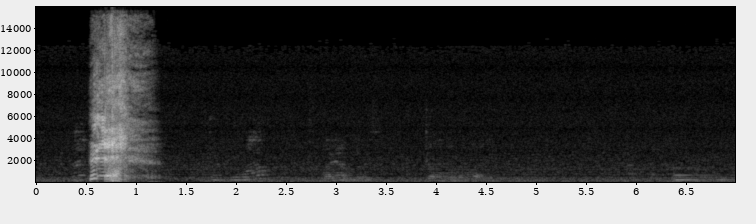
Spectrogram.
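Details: Person on the worst day of a cold sneezing into a handkerchief, some sneezes uncovered: a single loud, sharp sneeze, then quiet room noise with faint background sounds; sneeze.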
